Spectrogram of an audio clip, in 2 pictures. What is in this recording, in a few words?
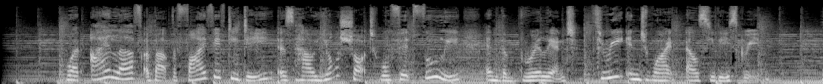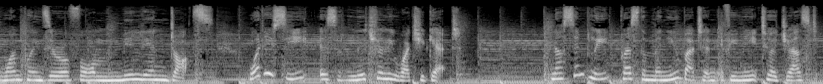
Asian English Montage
